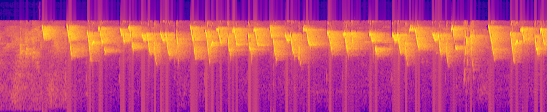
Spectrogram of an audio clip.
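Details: Saffron finch singing a long, unbroken run of sharp, high chirps, each sliding steeply downward, delivered in quick overlapping bursts with hardly any pause across the whole passage.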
